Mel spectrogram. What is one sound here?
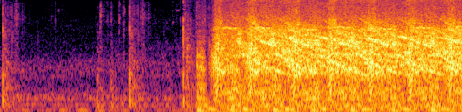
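A laser blaster fires in a rapid, loud burst.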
